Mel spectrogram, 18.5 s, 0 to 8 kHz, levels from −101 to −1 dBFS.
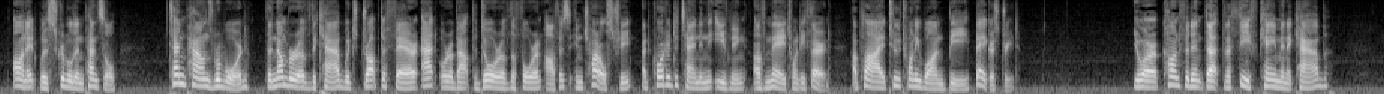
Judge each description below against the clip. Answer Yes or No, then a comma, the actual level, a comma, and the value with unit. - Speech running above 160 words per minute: Yes, average, 170 wpm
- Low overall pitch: No, medium, 150 Hz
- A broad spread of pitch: No, average, 4.2 semitones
